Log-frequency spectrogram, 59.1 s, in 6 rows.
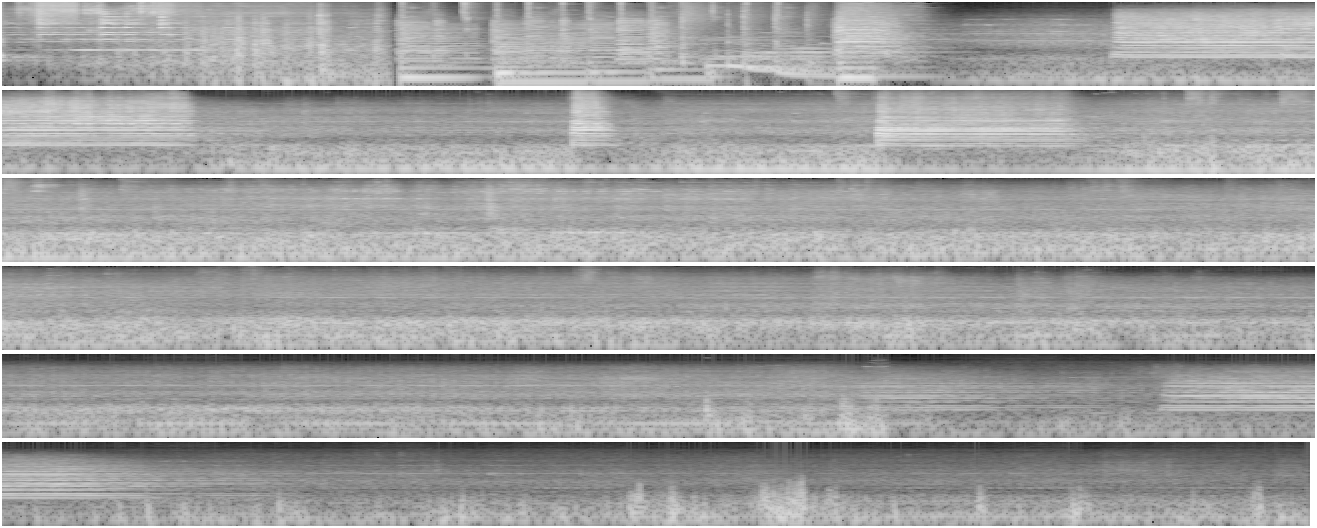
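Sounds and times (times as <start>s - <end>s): train wheels clacking on rails: 0.0s - 3.0s, 18.2s - 44.1s
locomotive horn blasts: 3.0s - 5.3s, 6.2s - 7.4s, 8.3s - 11.5s, 14.1s - 14.8s, 16.4s - 18.3s, 45.7s - 51.4s.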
